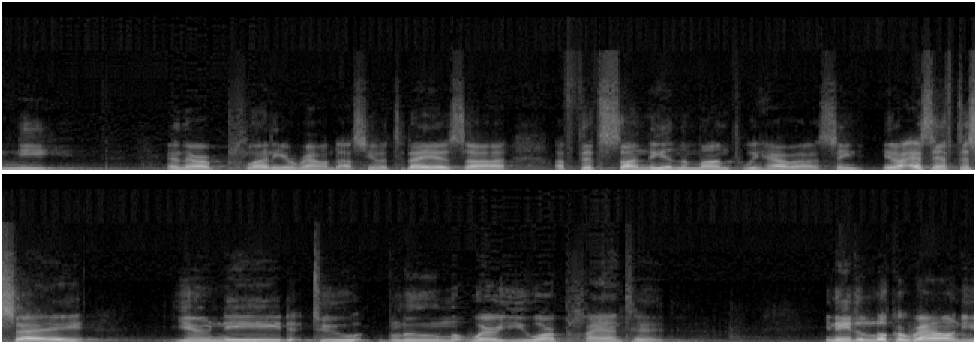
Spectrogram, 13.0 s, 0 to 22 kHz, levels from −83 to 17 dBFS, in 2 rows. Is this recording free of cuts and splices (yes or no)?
no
